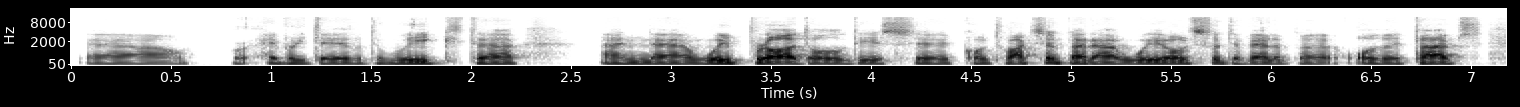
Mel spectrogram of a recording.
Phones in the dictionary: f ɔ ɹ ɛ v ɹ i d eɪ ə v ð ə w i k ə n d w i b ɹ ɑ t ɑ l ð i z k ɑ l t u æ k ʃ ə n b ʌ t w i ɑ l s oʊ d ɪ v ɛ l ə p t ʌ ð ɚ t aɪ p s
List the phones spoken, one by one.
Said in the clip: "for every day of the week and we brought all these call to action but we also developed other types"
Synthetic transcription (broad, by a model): f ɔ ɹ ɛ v ɹ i d eɪ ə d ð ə w i k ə n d w i b ɹ ɑ t ɑ l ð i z k ɑ l t u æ k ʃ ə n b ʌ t w i ɑ l s oʊ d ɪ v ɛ l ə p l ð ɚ t aɪ p s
